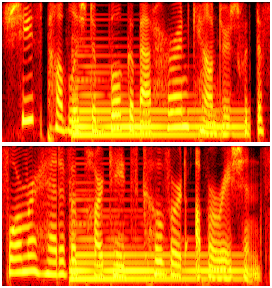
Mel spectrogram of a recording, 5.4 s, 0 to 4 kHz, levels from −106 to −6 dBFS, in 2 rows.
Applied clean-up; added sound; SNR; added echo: none; Electric guitar / Strum; 1 dB; none.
